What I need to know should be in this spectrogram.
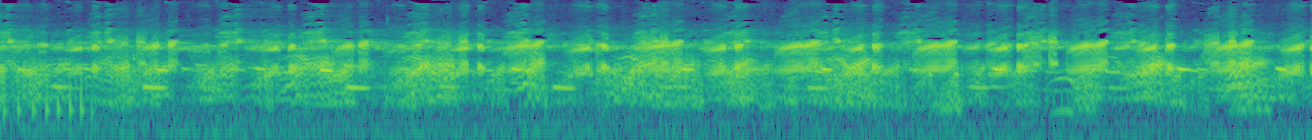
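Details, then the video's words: Frogs calling en masse, a steady wall of croaks made of quick clicking trills and scattered short whistled notes, with the loudness pulsing irregularly and no other sounds standing out. "FROGS CROAKING"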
